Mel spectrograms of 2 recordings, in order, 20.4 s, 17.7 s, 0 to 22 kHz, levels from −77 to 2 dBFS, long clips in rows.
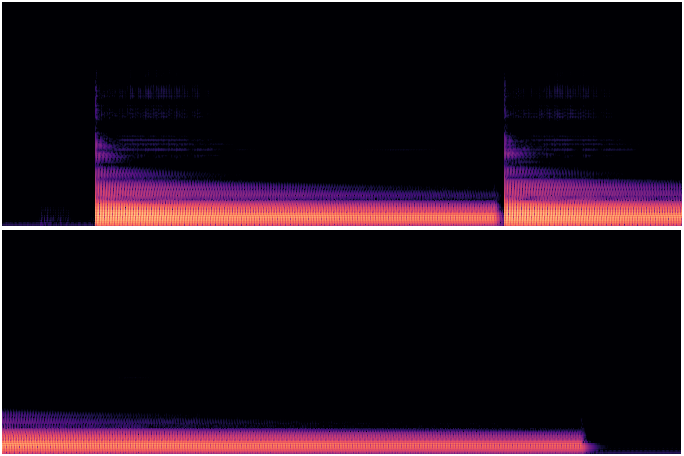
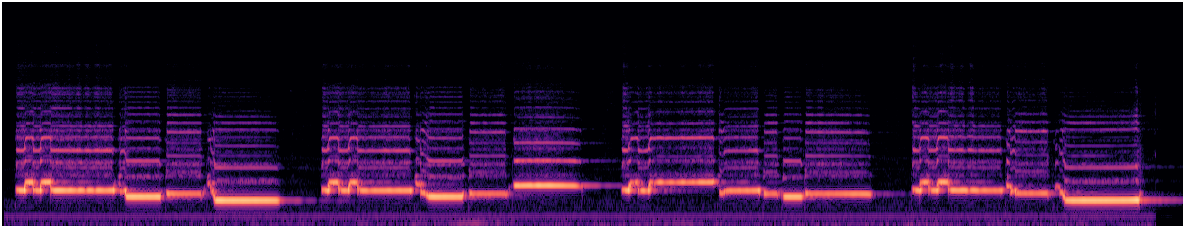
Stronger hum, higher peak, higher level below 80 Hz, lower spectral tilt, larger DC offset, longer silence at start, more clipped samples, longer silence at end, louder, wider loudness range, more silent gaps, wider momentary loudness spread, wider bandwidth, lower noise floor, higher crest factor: neither; about the same, 0 dBFS vs -2 dBFS; first, -26 dBFS vs -58 dBFS; first, -12.5 dB/octave vs -7 dB/octave; neither; first, 1.4 s vs 0.2 s; neither; first, 1.45 s vs 0.25 s; second, -19 LUFS vs -16 LUFS; first, 12 LU vs 5 LU; neither; first, 15 LU vs 12 LU; second, 1.9 kHz vs 5.6 kHz; first, -79 dBFS vs -50 dBFS; about the same, 18 dB vs 14 dB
